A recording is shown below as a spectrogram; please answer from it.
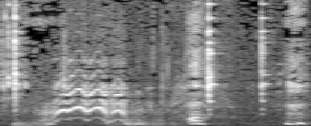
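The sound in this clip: A horse carrying a rider neighs in a wavering, high whinny, followed by a few shorter, lower bursts of sound.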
